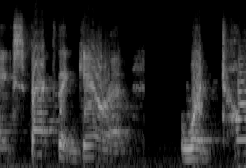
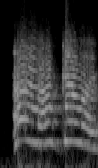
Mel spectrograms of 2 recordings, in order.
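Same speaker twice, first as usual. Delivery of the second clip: very high, thin, reedy, squeaky cartoon voice. Playing the part of the absent Garrett, introduce yourself in a Mickey Mouse voice. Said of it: "apparently I sound like Mickey Mouse".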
